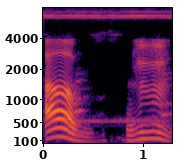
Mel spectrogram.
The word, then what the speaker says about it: of: Okay, the pronunciation of this word is of, Always, with V, always.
